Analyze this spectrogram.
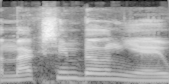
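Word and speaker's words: Maxime Bernier: recap of the week uh we'll begin with maxim bernier at uh ryerson uh pronunciation thank you well i do speak french so uh maxine bernier was at ryerson and um also yeah maxine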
